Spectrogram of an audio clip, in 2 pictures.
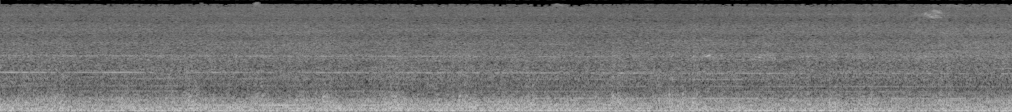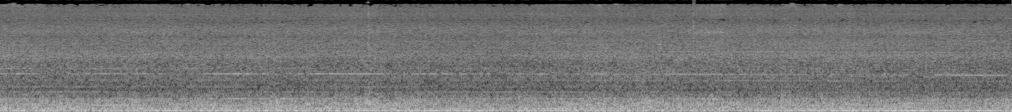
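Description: Electric commuter train running steadily on the track, heard from inside the driver's cab: a continuous, even rumble of wheels and running gear, with faint steady high tones over it.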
